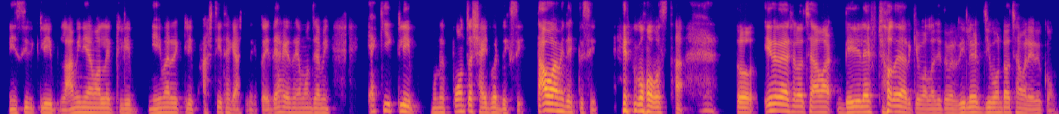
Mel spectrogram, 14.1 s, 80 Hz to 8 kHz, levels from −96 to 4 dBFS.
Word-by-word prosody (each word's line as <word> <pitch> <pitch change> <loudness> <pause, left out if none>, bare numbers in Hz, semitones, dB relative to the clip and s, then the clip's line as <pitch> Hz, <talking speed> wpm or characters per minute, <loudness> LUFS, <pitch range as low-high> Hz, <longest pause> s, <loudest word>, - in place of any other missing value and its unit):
মেসির 110 +3 -4
clip, 120 -1 -1 0.2
Lamine 120 +6 -1
ইয়ামালের 120 -1 0
clip, 115 -1 -5 0.3
নেইমারের 125 +2 -1
clip 115 -3 -6
আসতেই 120 +5 -6
থাকে, 115 - -5
আসতেই 105 - -19
থাকে। 90 -3 -16
তো - - -2 0.2
দেখা 135 +3 -2
গেছে 125 -1 -4
এমন 125 - -6
যে - - -2
আমি 115 - -5 0.6
একই 170 +3 -3
ক্লিপ 155 -6 +3 0.3
মনে 120 - -5
হয় 125 - -8
৫০-৬০ 155 -5 +1
বার 130 - +1
দেখছি। 110 - -7 0.3
তাও 185 +1 +11
আমি 165 - +3
দেখতেছি। 120 -5 -7 0.4
এরকম 170 -1 +4
অবস্থা। 130 0 -1 0.8
তো 130 - +5 0.4
এভাবে 175 0 +6
আসলে 150 -2 0
হচ্ছে - - -3
আমার 135 -1 +3 0.2
ডেইলি 135 +2 +3
লাইফ 140 0 +3
চলে 160 -3 +3
আরকি 115 -1 -5
বলা 110 0 -5
যেতে 110 +1 -7
পারে। 110 -2 -5
রিলের 130 +1 +1
জীবনটা 130 0 -1
হচ্ছে 125 0 -7
আমার 110 -2 -4
এরকম। 105 -1 -9
125 Hz, 195 wpm, -22 LUFS, 115-140 Hz, 0.8 s, তাও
